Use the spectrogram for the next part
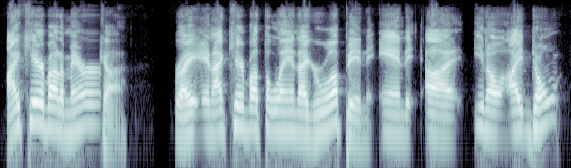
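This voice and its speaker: On a heated live-stream panel, a man from Alaska rambles through his points with many fillers, repeatedly tacking on "right?". His fairly high voice is brisk, bright and forceful, captured in clean studio sound with no echo.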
